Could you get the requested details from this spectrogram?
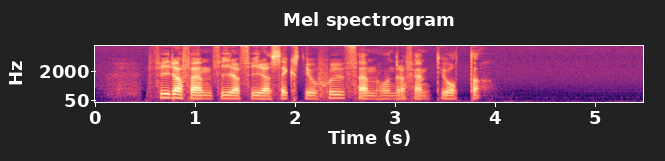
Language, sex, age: Swedish, male, 23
